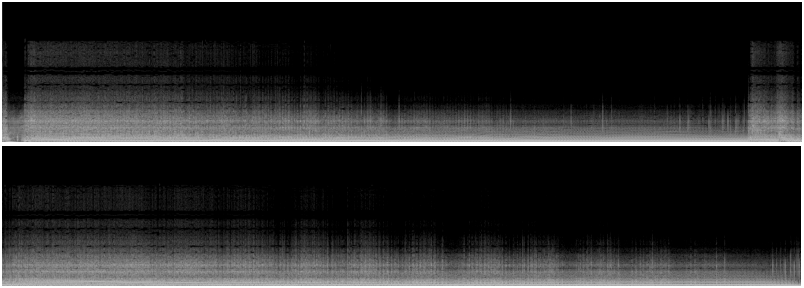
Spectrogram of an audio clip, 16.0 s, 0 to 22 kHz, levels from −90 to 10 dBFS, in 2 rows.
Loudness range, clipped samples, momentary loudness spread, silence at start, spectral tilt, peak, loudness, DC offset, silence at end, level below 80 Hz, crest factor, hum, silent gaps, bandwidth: 1 LU; under 0.1%; 1 LU; 0 s; -8 dB/octave; -8 dBFS; -17 LUFS; under 0.1%; 0 s; -38 dBFS; 10 dB; none; none; 7.4 kHz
